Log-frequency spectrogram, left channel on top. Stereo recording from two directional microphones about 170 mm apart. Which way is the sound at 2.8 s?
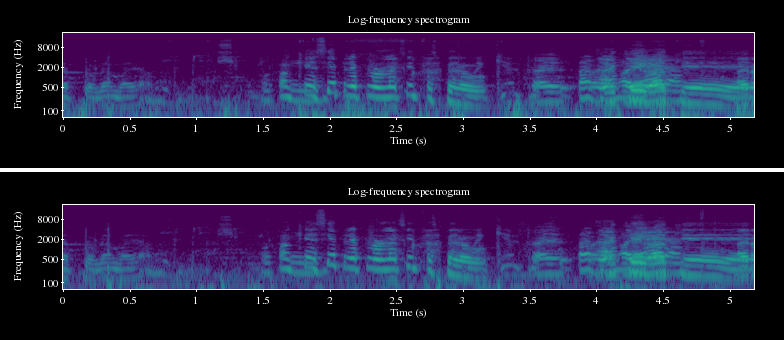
10° left (ahead or behind).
